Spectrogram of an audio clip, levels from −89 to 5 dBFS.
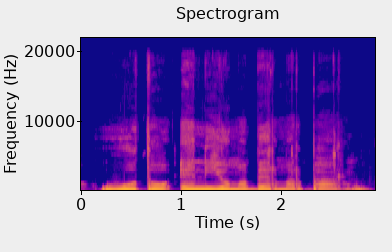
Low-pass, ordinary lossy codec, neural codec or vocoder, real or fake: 19.8 kHz; none; none; real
